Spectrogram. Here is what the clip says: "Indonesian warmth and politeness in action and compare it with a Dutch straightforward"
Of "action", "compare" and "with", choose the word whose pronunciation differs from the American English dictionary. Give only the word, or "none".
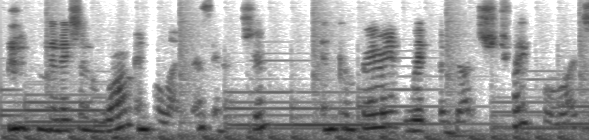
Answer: action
